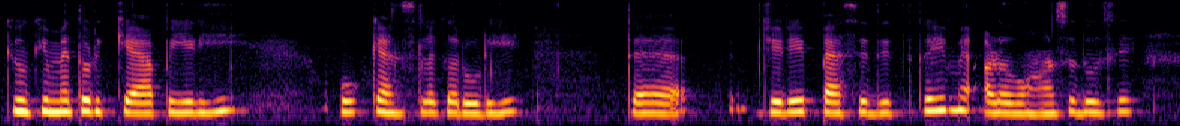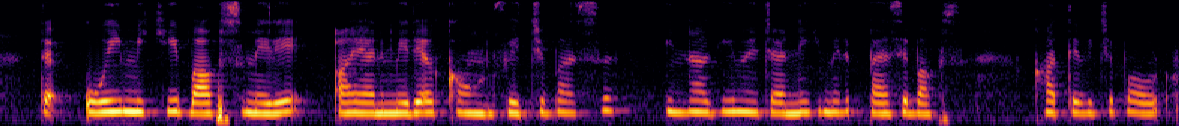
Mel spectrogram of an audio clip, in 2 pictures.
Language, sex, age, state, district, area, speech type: Dogri, female, 18-30, Jammu and Kashmir, Kathua, rural, spontaneous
